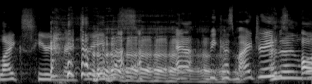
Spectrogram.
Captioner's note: everyone laughs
